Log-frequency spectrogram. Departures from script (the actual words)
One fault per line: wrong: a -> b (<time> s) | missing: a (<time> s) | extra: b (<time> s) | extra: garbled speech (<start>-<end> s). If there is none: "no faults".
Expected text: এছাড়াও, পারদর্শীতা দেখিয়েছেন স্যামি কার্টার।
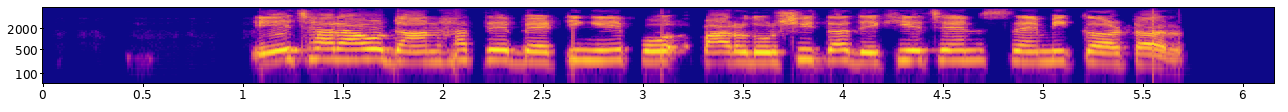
extra: ডানহাতে ব্যাটিংয়ে (1.8 s)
